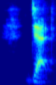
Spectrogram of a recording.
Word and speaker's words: debt: to ignoring the beam put the B in the corner of the room just ignore it debt if you have debt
